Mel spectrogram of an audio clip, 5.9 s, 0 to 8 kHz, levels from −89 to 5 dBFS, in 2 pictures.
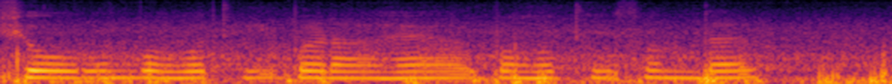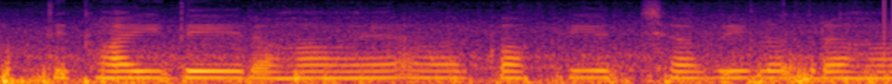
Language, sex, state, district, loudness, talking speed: Hindi, female, Punjab, Pathankot, -17 LUFS, 180 wpm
